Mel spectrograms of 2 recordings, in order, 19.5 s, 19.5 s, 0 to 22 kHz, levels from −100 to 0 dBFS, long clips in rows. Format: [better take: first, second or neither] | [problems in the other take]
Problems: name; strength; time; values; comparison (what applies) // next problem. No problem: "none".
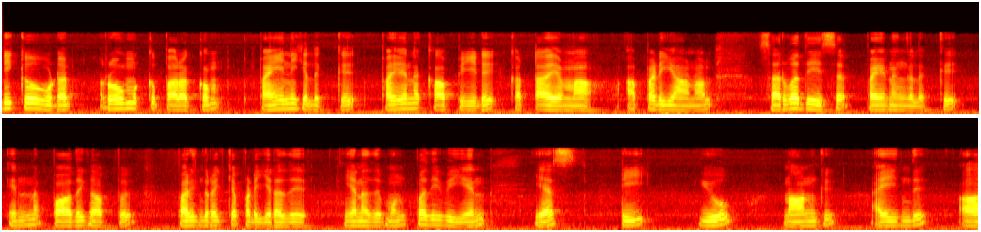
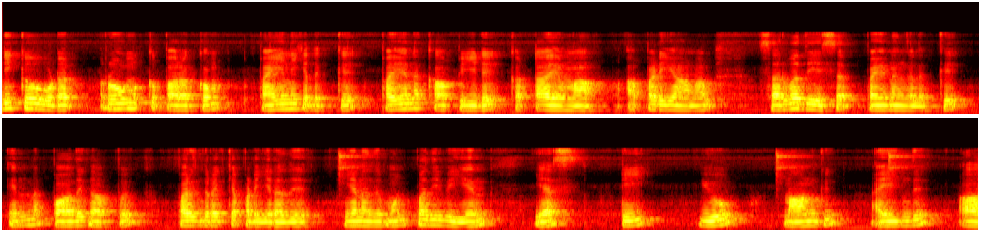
first | noise reduction (neural separator model SepFormer DNS4)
